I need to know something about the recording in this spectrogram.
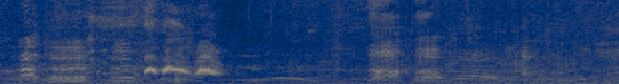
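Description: A few short honking bird calls, one pair close together about half a second in and another near the end.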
